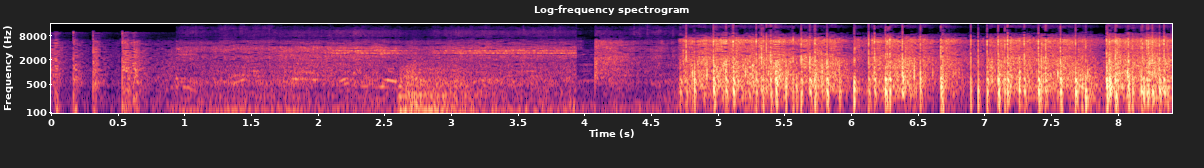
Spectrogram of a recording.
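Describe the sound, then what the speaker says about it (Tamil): Diwali firecrackers burst in rapid, crackling volleys, loud and near, with a dense continuous barrage of pops building toward the end amid street noise. "பொதுமக்கள் உற்சாகத்துடன் பட்டாசு வெடித்து தீபாவளியை கொண்டாடினர்"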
